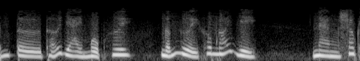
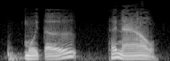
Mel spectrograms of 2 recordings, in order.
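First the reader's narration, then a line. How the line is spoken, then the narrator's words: Lowered voice. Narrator (Vietnamese): Hoàng Nhan Khang hạ giọng nói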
